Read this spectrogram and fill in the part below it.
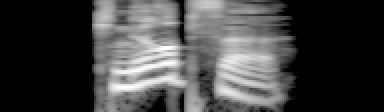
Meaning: nominative/accusative/genitive plural of Knirps
- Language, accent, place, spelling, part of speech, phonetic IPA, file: German, Germany, Berlin, Knirpse, noun, [ˈknɪʁpsə], De-Knirpse.ogg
